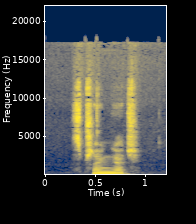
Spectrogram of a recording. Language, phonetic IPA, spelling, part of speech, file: Polish, [ˈspʃɛ̃ŋɡat͡ɕ], sprzęgać, verb, LL-Q809 (pol)-sprzęgać.wav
